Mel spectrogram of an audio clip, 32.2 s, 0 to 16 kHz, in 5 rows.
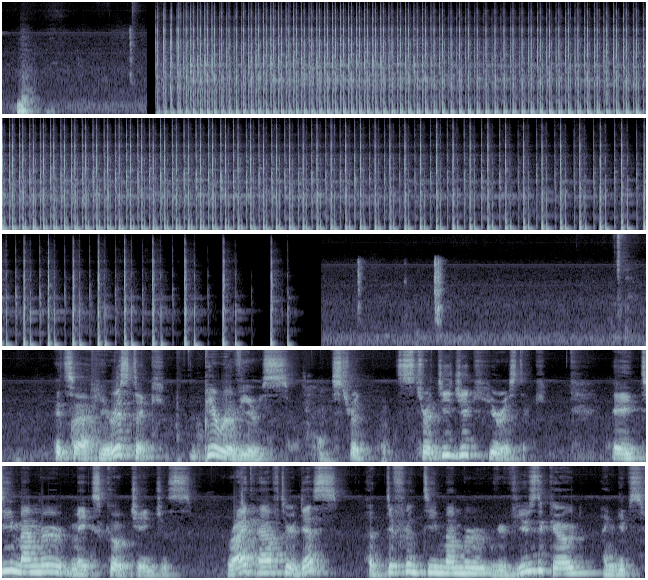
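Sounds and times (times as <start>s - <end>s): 
roulette-style wheel spinning with pointer ticking: 1.6s - 15.8s
speech: 19.9s - 24.8s, 25.4s - 32.1s.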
